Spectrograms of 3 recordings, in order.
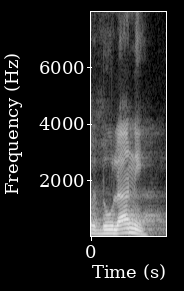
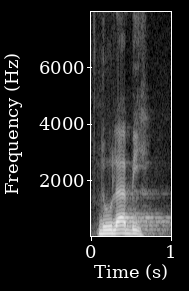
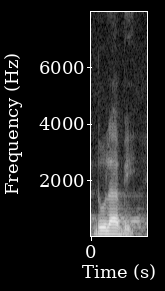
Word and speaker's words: Dulabi: half his Abu Basher Dulani Dulabi not dulani doulabi.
